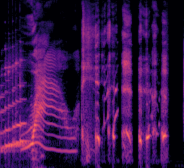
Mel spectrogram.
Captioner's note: giggles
